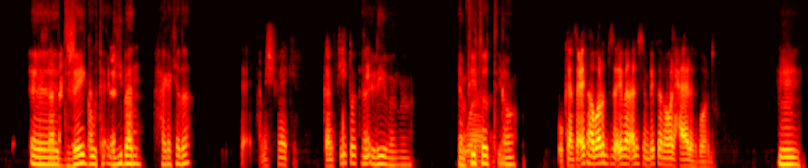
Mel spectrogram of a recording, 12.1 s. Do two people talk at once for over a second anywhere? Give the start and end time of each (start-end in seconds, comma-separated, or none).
0.5-2.1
